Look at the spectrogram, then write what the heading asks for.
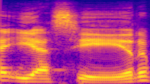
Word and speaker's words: Yasir: untuk mendapatkan kehidupan yang mudah Armin Bapak Ibu ejaan Yasir itu adalah ymki alfasera India Eko Romeo Yasir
